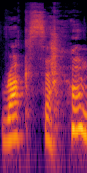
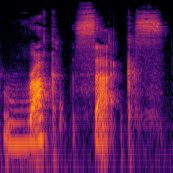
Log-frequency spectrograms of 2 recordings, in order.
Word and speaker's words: rucksacks: called the uh the canvas bags rack sacks rucksaw now i'm saying it wrong rucksacks ah okay yeah i think we had a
